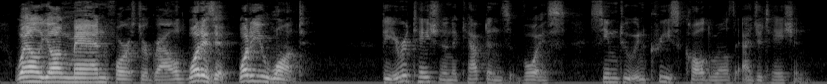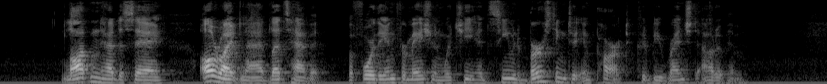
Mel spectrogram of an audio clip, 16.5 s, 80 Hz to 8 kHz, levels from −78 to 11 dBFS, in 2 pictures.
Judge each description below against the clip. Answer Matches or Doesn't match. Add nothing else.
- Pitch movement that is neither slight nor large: Matches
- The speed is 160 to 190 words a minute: Matches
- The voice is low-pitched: Matches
